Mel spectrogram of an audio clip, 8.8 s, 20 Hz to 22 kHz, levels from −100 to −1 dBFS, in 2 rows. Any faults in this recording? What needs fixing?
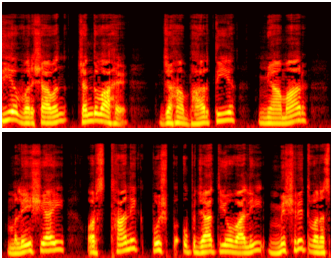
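The speech sounds rough and grainy the whole way through, with hiss filling the gaps between harmonics and a thin, synthetic-sounding top band. That's likely low-delay AAC compression. AAC-ELD's short frames blur pitch detail, and damage this heavy fits a bitrate around 24 kbps. To prevent it, give the encoder more bitrate, or switch to a longer-frame codec when latency allows.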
